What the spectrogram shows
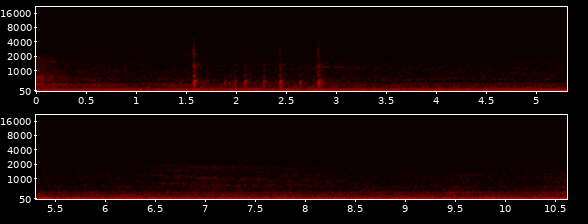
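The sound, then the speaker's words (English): A short burst of faint ticks, about half a dozen quick clicks in an irregular run, early on against a steady hiss of low background noise, then only the hum continues. “I heard like ticking, like.”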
